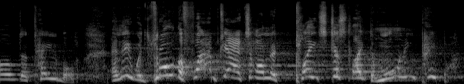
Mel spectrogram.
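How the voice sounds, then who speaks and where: Putting on a character voice, a man speaks at a fairly quick pace. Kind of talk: tall tale storytelling performance. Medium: read story. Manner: folksy, comic.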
